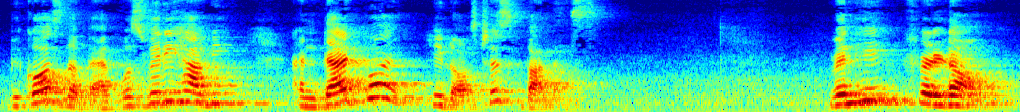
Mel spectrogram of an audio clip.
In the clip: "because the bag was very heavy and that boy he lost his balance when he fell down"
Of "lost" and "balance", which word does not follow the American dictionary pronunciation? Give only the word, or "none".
balance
